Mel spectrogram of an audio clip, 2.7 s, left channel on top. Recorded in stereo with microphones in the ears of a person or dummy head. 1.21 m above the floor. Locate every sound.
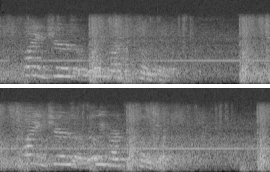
0.2 s a woman speaking: 30° right (ahead or behind), 5 m; by 1.8 s 20° right (ahead or behind), 6 m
